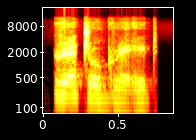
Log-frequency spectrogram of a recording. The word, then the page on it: retrograde: Indian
